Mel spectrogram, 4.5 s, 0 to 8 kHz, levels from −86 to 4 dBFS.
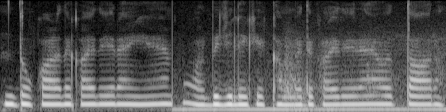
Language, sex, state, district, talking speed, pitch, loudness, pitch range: Hindi, female, Chhattisgarh, Bastar, 200 wpm, 215 Hz, -15 LUFS, 215-220 Hz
